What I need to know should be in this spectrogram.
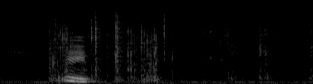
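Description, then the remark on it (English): Crinkling of a bag of durian-flavoured crisps followed by a few loud, crisp crunches and chewing, with a brief vocal sound near the start and quieter rustling trailing off. “felt bad, like, oh, I've missed the chance to have a really fun segment on the podcast with me eating disgusting crisps that I don't like.”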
